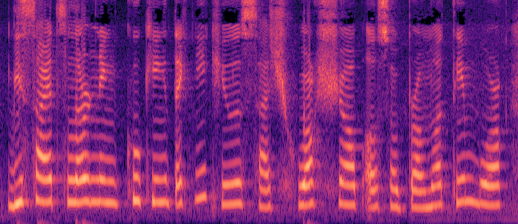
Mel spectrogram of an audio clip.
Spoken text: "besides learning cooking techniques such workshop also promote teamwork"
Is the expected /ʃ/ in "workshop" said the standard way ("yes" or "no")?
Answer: yes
